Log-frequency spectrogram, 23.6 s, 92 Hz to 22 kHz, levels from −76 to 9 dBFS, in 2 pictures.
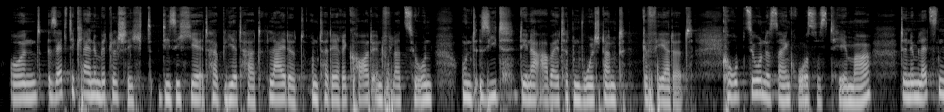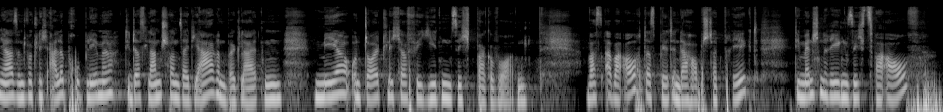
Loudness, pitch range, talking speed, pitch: -19 LUFS, 175-200 Hz, 160 wpm, 185 Hz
